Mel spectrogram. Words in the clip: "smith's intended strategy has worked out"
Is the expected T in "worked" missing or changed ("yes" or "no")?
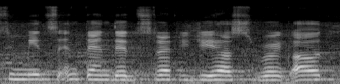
yes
